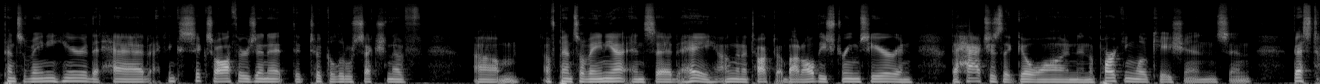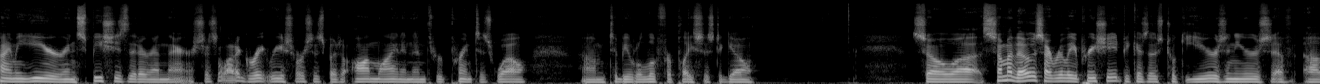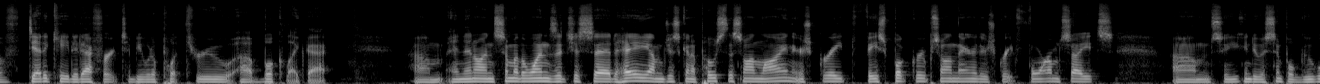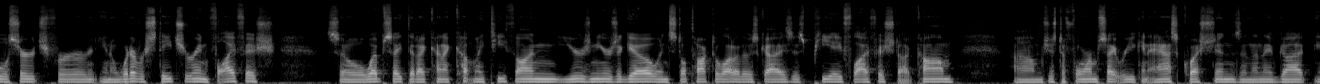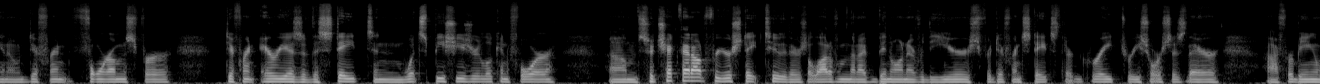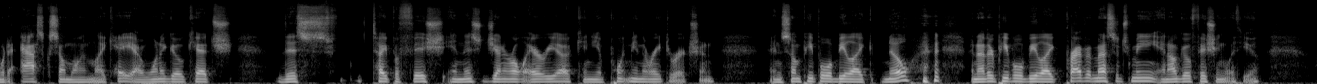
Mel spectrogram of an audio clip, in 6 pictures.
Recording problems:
none

